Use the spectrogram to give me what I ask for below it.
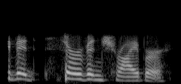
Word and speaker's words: Servan-Schreiber: Um, oh, sorry, David, oh, doctor, it's David Servan-Schreiber.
